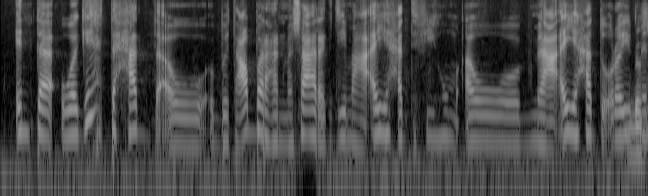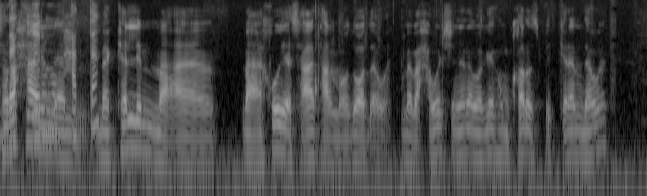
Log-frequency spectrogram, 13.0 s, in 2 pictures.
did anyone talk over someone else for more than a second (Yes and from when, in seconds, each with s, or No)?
Yes, from 6.2 s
